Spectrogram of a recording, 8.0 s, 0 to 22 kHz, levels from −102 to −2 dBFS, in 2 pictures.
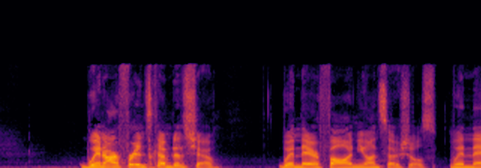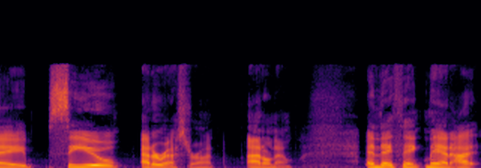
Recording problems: none

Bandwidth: 13.5 kHz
